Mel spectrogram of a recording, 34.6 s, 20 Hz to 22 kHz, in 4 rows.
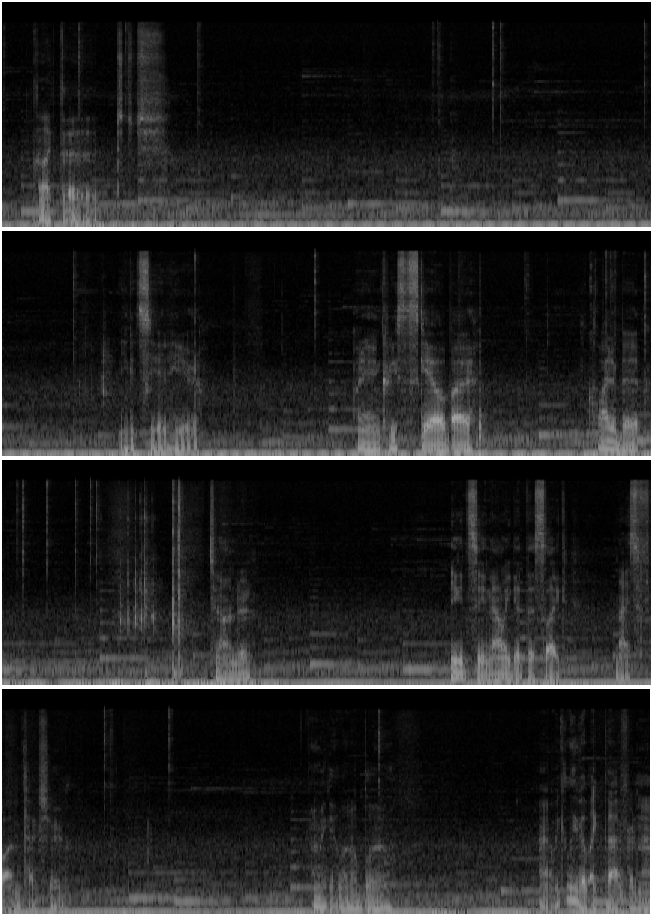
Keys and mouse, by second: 11.3 middle click.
